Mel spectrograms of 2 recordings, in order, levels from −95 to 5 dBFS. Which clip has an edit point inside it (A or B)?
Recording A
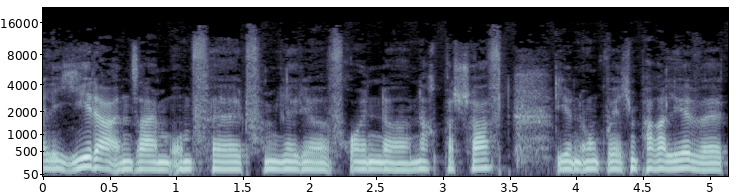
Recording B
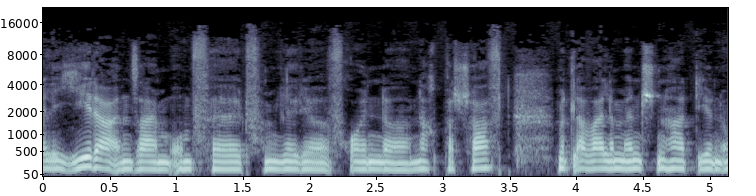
A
